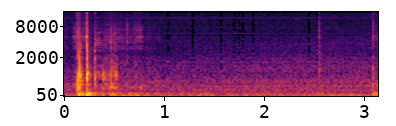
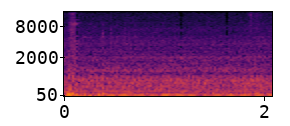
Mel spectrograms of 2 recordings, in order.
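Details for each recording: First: PC fan boosted to full speed via MSI Afterburner while the computer had apparently warmed up, temperature then starting to drop: a steady, even rush of air with no rubbing, ticking or wobble, graphics card fan spinning flat out and healthy. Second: PC graphics card fan set to 100% in MSI Afterburner: steady, even whir with a faint constant hum underneath; cooling fan running at full speed, noticeably loud.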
